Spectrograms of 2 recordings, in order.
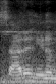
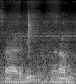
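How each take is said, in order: First: The final syllable runs on without any break. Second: The final syllable is set apart by a break. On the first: It means without essence. The speaker calls it wrong. "સારહીણમ એટલે સાર વગરનું થઈ ગયું" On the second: It means the charioteer. The speaker calls it right. "ખાલી રમ જુદું પાડો"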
